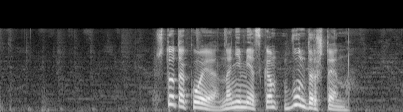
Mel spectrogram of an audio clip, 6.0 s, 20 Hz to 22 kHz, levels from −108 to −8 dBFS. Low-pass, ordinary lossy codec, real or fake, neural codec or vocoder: none; none; real; none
